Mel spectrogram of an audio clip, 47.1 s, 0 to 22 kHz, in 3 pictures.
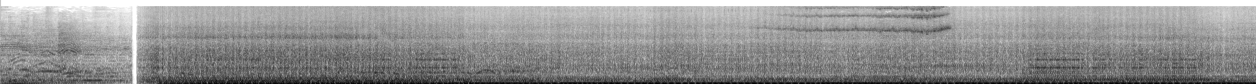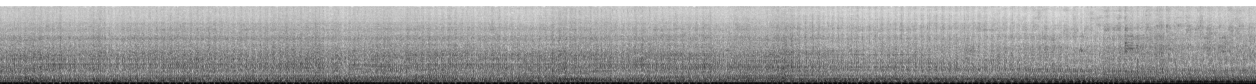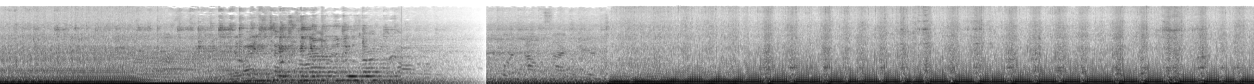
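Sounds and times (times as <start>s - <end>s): subwoofer deep bass tone: 1.7s - 47.0s
high squeal: 9.5s - 12.1s.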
